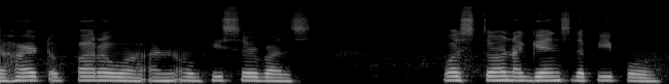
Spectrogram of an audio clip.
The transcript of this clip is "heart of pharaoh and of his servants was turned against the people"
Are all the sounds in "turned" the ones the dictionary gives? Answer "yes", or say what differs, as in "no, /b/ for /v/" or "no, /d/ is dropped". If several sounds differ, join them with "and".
no, /d/ is dropped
